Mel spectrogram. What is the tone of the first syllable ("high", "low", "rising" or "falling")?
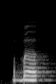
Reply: high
